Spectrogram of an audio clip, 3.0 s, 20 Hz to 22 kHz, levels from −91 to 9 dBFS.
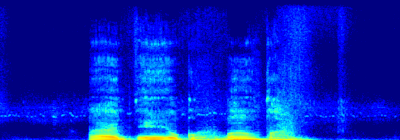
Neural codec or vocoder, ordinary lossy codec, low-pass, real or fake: codec, 44.1 kHz, 1.7 kbps, Pupu-Codec; none; none; fake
